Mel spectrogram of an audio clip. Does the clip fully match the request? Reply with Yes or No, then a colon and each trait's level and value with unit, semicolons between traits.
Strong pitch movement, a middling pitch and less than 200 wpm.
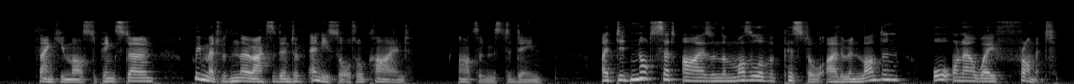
No: wide, 7.7 semitones; medium, 145 Hz; fast, 205 wpm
